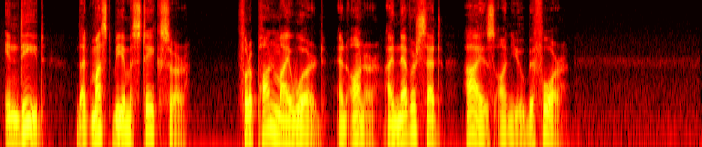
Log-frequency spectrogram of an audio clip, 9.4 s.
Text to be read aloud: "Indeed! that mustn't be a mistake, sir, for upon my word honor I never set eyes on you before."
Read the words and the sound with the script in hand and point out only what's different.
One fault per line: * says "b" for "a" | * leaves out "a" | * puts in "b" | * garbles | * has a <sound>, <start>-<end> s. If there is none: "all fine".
* says "must" for "mustn't"
* puts in "and"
